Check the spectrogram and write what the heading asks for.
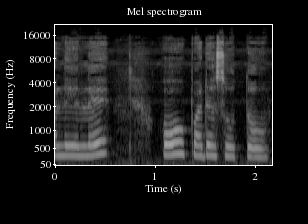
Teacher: bunyi yang dihasilkan dengan cara posisi lidah meninggi sehingga agak mendekati langit-langit keras, caranya rahang bawah agak merapat ke rahang atas, misalnya E pada lele, O pada soto. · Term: bunyi agak tinggi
